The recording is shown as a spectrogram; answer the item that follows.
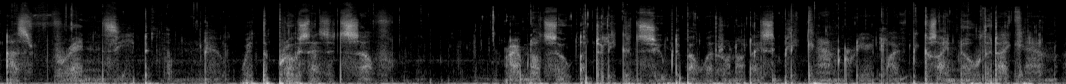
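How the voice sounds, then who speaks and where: Whispered ASMR, evil doctor character, megalomaniac and doting, theatrical, deliberate, repetitive phrasing. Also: low-quality recording. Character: megalomaniac evil scientist doting on his creation. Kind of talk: whispered ASMR roleplay monologue.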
